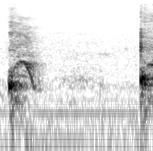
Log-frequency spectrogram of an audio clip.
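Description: Two sharp coughs in a meeting room, close and loud, separated by about a second of quiet room hum.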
